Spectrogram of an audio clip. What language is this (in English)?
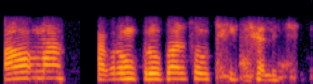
Odia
